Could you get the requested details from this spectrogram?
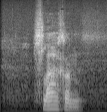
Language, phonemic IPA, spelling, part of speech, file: Dutch, /ˈslaːɣə(n)/, slagen, verb / noun, Nl-slagen.ogg
- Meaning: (verb) 1. to succeed (obtaining what was desired) 2. to pass a test or examination; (noun) plural of slag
